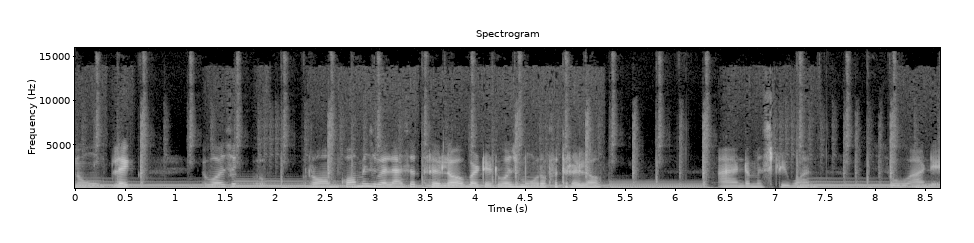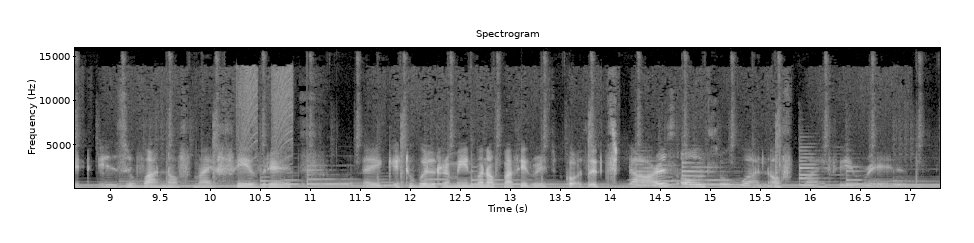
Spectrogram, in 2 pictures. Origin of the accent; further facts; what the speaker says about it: India; I'm an Indian brown girl reviewing K-dramas here.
